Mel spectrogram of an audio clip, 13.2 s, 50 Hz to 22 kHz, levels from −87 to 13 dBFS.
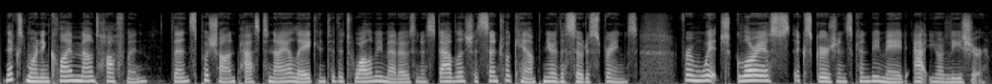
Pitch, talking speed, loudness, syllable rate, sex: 190 Hz, 155 wpm, -19 LUFS, 4.3 syllables/s, female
